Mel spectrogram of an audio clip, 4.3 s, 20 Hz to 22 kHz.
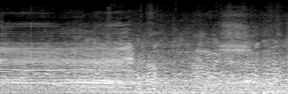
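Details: Sahiwal bull calves at a Chandpur cattle market, Bangladesh, 15 May: a sustained moo in the first two seconds, a brief second low call later, over constant market voices and bustle.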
